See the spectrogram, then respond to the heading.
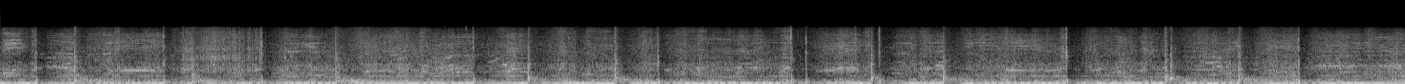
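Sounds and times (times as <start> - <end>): music playing: 0.0 - 14.0
firework shells bursting: 1.7 - 3.9.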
